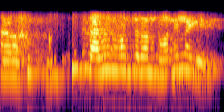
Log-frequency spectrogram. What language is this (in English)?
Odia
